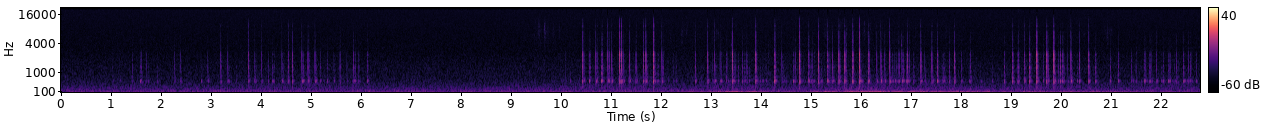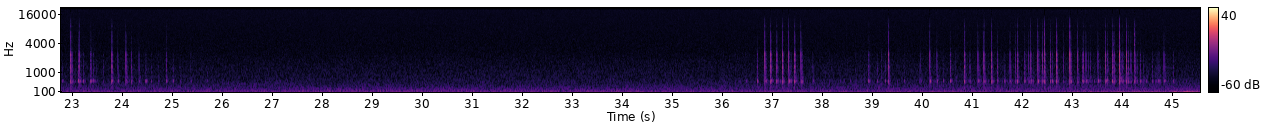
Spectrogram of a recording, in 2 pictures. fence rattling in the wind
0:01.0 0:06.4, 0:09.4 0:25.8, 0:36.2 0:45.5

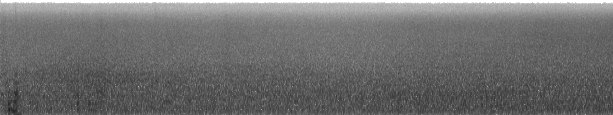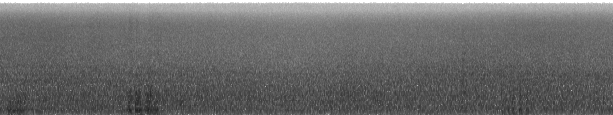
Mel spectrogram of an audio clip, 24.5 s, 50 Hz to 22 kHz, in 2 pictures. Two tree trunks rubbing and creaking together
0:00.0 0:02.9, 0:12.2 0:13.5, 0:14.8 0:16.1, 0:21.4 0:23.8

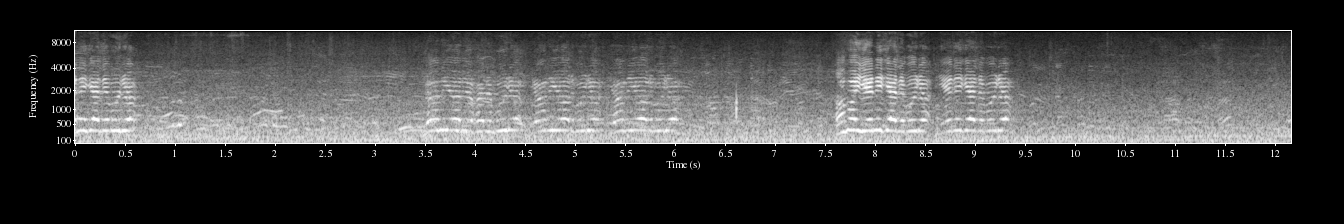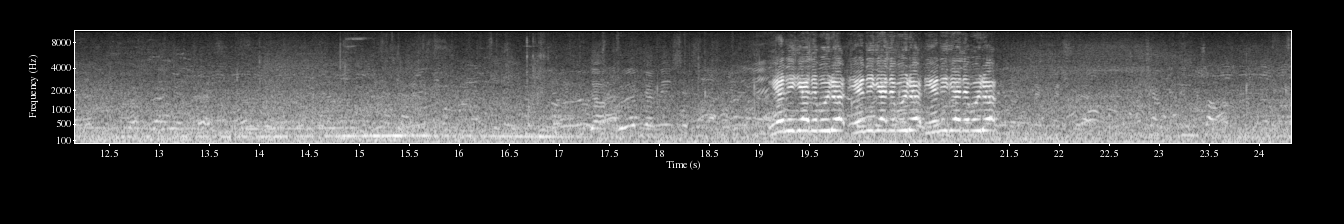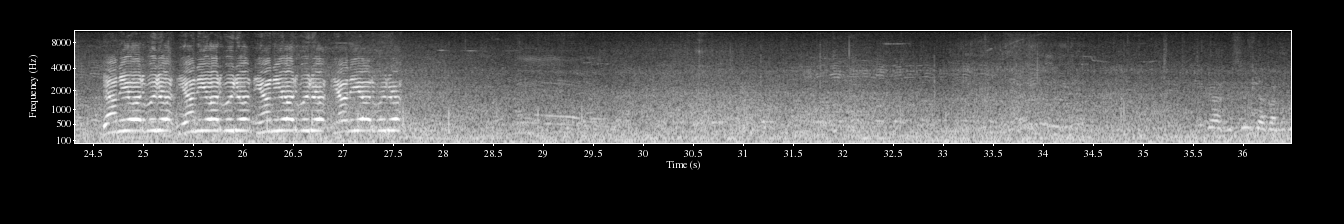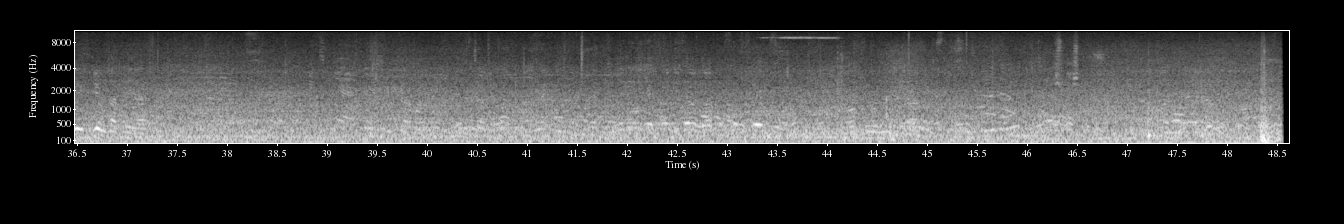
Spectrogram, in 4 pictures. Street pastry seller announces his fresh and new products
0:00.0 0:27.9

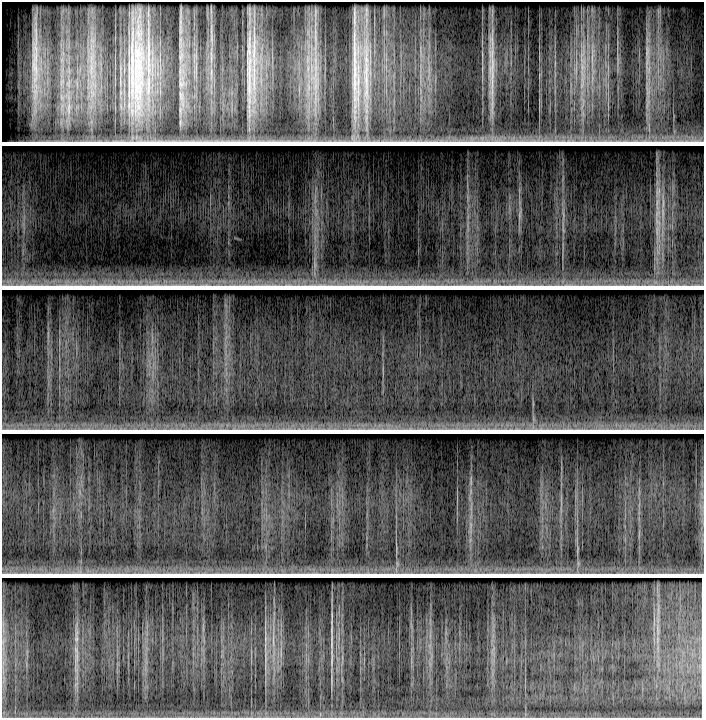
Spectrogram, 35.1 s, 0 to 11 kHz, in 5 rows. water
0:13.3 0:26.1, 0:26.7 0:35.0

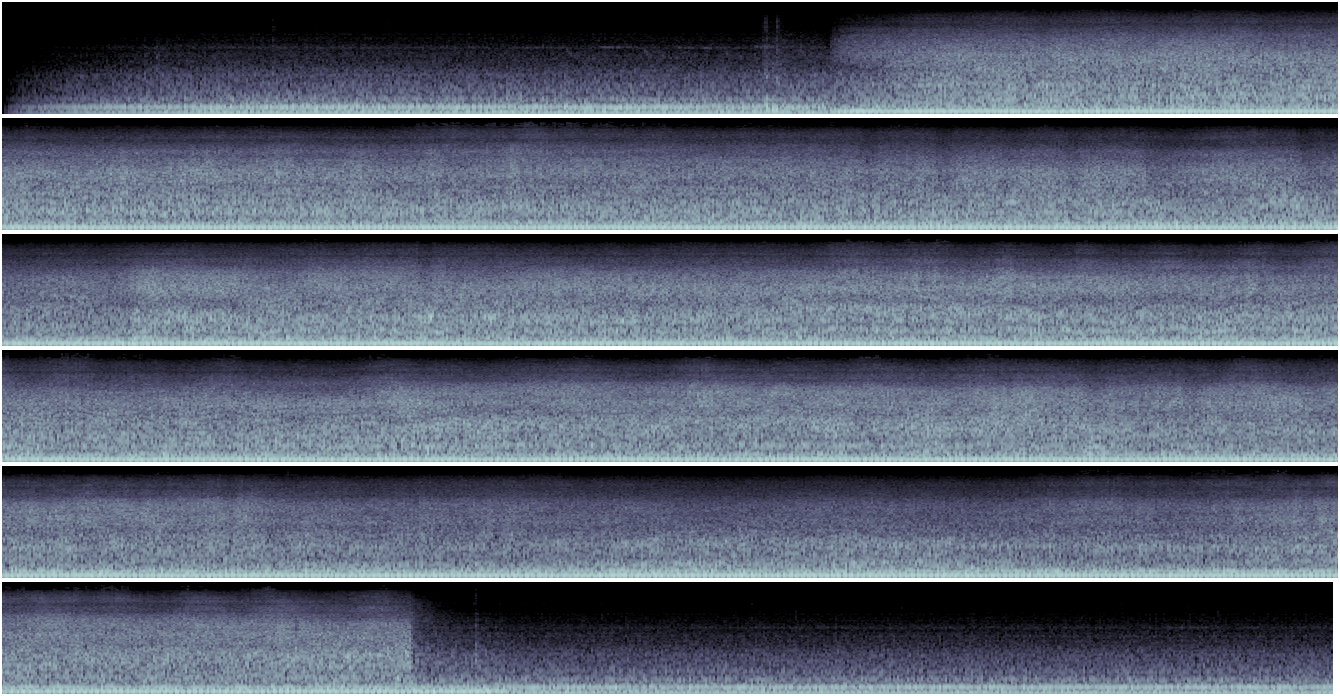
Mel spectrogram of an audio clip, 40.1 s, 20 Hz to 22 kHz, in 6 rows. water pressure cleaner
0:04.2 0:35.8

